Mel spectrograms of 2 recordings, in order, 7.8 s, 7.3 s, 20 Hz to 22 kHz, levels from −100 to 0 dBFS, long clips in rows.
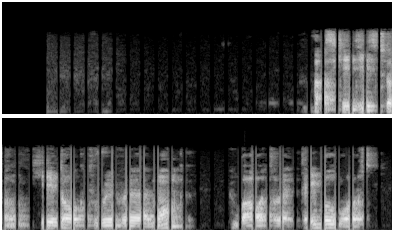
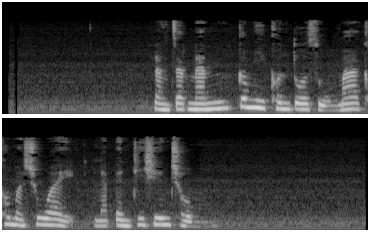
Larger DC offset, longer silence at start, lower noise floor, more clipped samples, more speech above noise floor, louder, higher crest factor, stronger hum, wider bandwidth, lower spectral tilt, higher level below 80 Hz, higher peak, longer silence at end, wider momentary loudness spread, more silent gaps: neither; first, 3.15 s vs 1.55 s; first, -78 dBFS vs -56 dBFS; neither; first, 62 dB vs 31 dB; first, -16 LUFS vs -26 LUFS; about the same, 18 dB vs 16 dB; neither; second, 8 kHz vs 11.5 kHz; about the same, -5 dB/octave vs -5.5 dB/octave; first, -50 dBFS vs -74 dBFS; first, 0 dBFS vs -12 dBFS; second, 0.2 s vs 1.5 s; second, 6 LU vs 10 LU; neither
